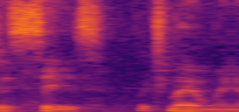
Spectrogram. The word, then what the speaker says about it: þið: And you rhymes with it, if that helps. Vid. Yeah, thith.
